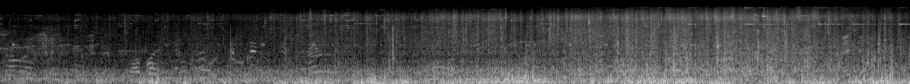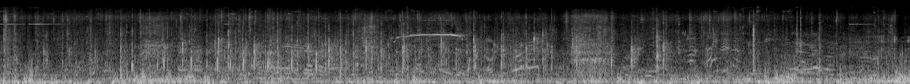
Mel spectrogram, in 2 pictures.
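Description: Hoofbeats of a large group of Camargue horses on dry, grassy ground, many overlapping clip-clops that grow louder over the first five seconds as the riders close in, then continue as the horses mill about.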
